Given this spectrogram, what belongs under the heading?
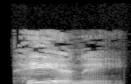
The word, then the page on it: paeony: British English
